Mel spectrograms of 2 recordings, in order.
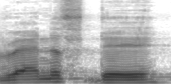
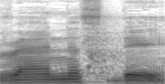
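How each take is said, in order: The two takes are said the same way.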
